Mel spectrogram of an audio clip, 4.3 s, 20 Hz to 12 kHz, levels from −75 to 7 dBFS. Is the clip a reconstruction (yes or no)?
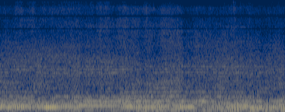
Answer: no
